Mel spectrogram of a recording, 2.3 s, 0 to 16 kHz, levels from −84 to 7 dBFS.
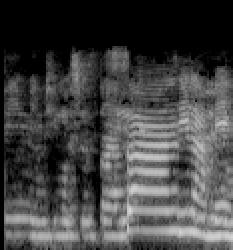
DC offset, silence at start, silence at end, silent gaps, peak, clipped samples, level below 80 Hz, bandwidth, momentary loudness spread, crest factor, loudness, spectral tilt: under 0.1%; 0.05 s; 0 s; none; -2 dBFS; under 0.1%; -52 dBFS; 8 kHz; 13 LU; 14 dB; -15 LUFS; -4.5 dB/octave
